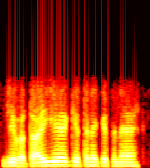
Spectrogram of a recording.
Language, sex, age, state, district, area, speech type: Urdu, male, 18-30, Uttar Pradesh, Saharanpur, urban, conversation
